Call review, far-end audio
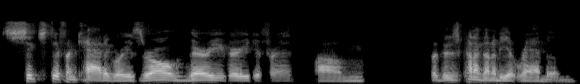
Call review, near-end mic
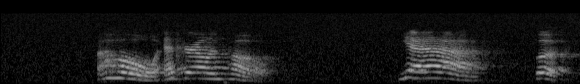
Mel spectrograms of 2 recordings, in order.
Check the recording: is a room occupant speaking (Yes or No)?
Yes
